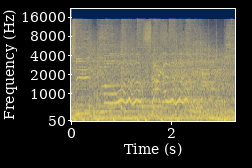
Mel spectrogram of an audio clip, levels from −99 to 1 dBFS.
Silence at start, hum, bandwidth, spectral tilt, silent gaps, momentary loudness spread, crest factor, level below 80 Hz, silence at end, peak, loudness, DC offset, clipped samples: 0 s; none; 15.5 kHz; -4 dB/octave; none; 1 LU; 10 dB; -20 dBFS; 0 s; 0 dBFS; -10 LUFS; under 0.1%; under 0.1%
